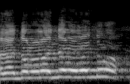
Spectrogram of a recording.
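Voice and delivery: high, loud repeated shout; calling out orders. Acted. Handing out weapons to the men, shouted orders. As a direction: call the crowd into line.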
